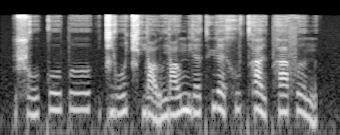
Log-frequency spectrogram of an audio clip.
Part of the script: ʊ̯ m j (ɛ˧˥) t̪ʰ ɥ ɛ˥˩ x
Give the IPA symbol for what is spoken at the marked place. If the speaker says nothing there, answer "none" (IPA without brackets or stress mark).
ɛ˧˥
